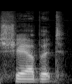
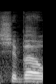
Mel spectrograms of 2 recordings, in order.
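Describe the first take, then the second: First: The name is said with an English pronunciation. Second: The name is said with a French pronunciation. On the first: This is how the family says the name. "We pronounce it Shabbat" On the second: This is the original foreign way of saying it. "which is the French pronunciation"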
